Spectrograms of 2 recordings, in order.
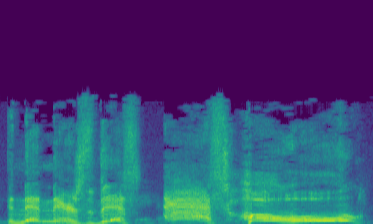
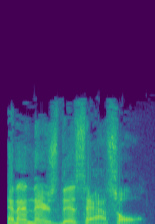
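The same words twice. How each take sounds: First: It is said loudly, with strong force. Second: It is said softly, with little force.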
